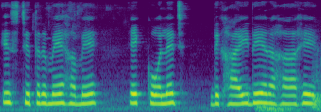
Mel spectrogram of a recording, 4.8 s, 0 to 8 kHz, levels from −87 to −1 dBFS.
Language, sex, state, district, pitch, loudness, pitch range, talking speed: Hindi, female, Madhya Pradesh, Bhopal, 240 Hz, -14 LUFS, 230-245 Hz, 125 wpm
